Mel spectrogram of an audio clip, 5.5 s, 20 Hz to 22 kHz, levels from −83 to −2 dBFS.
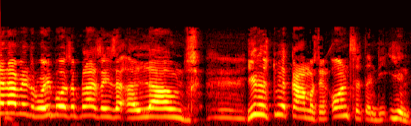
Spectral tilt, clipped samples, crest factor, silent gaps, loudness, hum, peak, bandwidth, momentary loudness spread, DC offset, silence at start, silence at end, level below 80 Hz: -3 dB/octave; under 0.1%; 18 dB; none; -21 LUFS; none; -2 dBFS; 10.5 kHz; 17 LU; under 0.1%; 0 s; 0.05 s; -74 dBFS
